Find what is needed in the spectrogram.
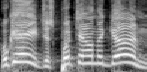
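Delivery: sudden very loud, very high-pitched aggressive yell. Retelling how a friend shouts out of nowhere at bowling: imitating Kyle shouting aggressively. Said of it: "shouts a lot, very aggressive tone".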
